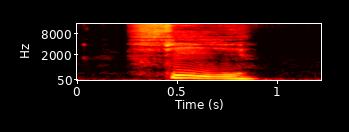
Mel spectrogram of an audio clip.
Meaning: plural of fille
- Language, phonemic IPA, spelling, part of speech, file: French, /fij/, filles, noun, LL-Q150 (fra)-filles.wav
